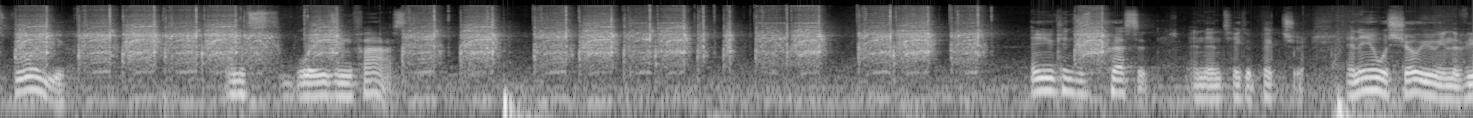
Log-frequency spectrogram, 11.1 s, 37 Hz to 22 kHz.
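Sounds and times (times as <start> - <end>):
autofocus mechanism whirring: 0.0 - 8.4.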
